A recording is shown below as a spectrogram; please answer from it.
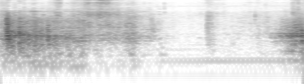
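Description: A wooden board knocking against a brick wall: a sudden hit, then about a second of rough scraping that fades away.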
